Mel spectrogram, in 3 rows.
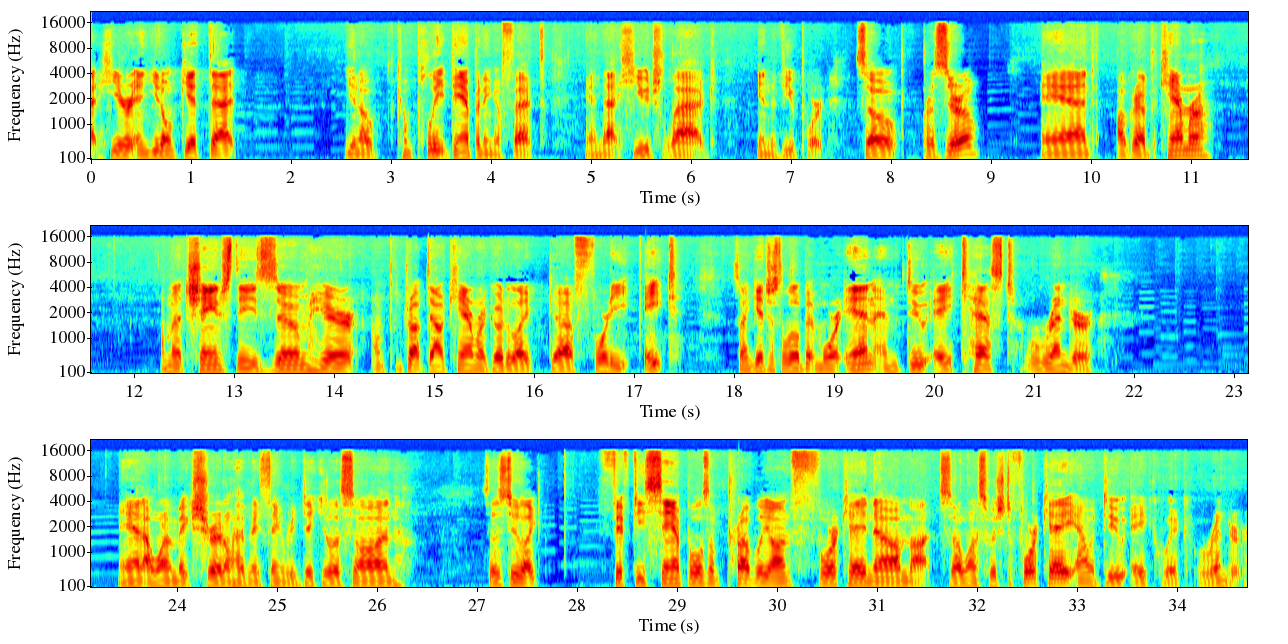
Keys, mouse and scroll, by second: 0.7 scroll down 1, 1.1-2.2 middle drag, 3.0-4.7 ctrl+middle drag, 4.9 shift+middle click, 6.0 ctrl+middle click, 8.0 KP_0, 10.1 right click, 11.7 click, 14.0 click, 15.1-17.3 drag, 22.8 click, 23.8 click, 25.6-28.0 drag, 28.7-29.4 scroll up 2, 29.6 click, 30.1-30.9 scroll up 2, 30.9-32.5 drag, 33.9 click.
